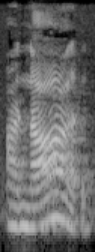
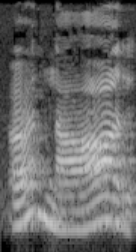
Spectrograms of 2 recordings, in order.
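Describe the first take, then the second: First: Said in the usual way. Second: अनार very slowly, अ apart, then long नार; syllable by syllable. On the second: Shown as a demonstration. Teacher blending अनार for children, syllable by syllable. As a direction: stretch अनार out, holding the naa.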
